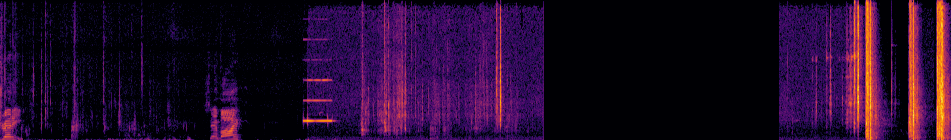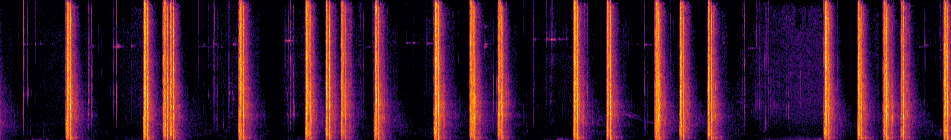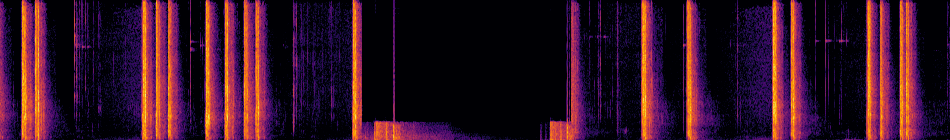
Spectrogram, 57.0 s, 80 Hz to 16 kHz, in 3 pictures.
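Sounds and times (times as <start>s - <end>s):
pistol shots: 17.3s - 19.2s, 20.3s - 20.8s, 21.9s - 22.8s, 23.8s - 24.2s, 25.1s - 26.9s, 27.7s - 29.4s, 30.5s - 31.5s, 32.1s - 33.6s, 35.5s - 39.1s, 40.9s - 43.5s, 49.0s - 49.9s, 50.9s - 52.2s, 53.5s - 54.2s, 55.4s - 56.5s.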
